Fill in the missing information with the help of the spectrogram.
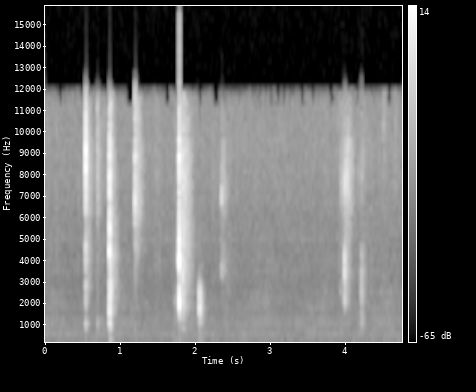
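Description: A small metal blade scratches and scores a solid white soap bar with an embossed logo, held in the hand. Seven short, crisp, bright scraping clicks come at uneven intervals, each dying away almost at once against a quiet background.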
